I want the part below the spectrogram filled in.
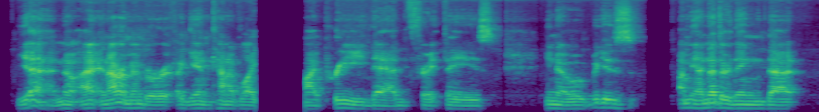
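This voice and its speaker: A man speaks with an American accent at a very deep, low pitch. His intonation stays fairly even. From South Carolina. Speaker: podcast host, psychologist and new father. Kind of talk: casual chat.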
